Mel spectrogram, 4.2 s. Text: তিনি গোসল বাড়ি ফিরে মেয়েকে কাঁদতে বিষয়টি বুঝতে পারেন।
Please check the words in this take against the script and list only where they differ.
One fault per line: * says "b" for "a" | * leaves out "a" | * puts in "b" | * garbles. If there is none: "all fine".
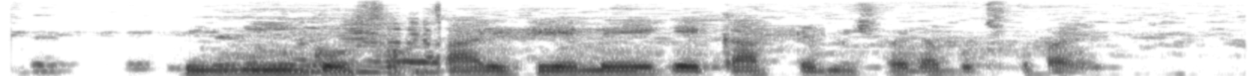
all fine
